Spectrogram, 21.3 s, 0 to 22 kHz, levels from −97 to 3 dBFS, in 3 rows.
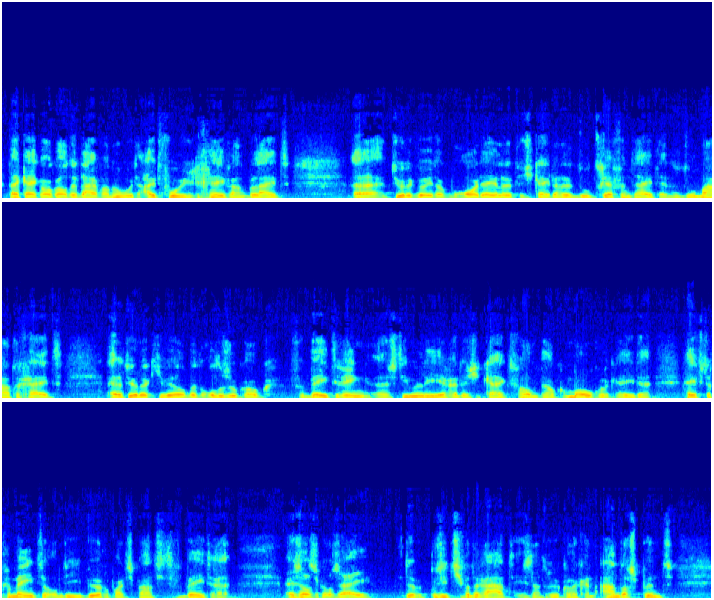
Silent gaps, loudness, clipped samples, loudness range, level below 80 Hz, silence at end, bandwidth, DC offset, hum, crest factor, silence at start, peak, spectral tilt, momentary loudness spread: none; -32 LUFS; under 0.1%; 2 LU; -68 dBFS; 0.05 s; 9.8 kHz; under 0.1%; none; 16 dB; 0.05 s; -16 dBFS; -7 dB/octave; 9 LU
